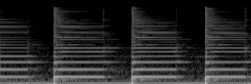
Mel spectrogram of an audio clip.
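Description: A guitar note fretted in the middle of the fret is picked three times in succession, each ringing briefly with a faint buzzy rattle on top of the tone.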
